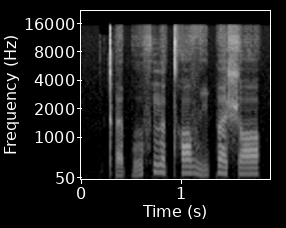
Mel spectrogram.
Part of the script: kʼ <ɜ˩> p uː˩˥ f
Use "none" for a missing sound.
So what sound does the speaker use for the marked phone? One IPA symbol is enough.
ɜ˩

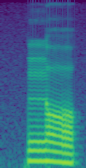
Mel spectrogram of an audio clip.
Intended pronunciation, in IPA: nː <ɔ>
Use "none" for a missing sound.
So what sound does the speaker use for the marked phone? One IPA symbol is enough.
ɔ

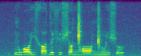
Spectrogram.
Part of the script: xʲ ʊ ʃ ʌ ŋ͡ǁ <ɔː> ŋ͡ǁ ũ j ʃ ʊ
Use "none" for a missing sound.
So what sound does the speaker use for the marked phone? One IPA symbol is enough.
ɔː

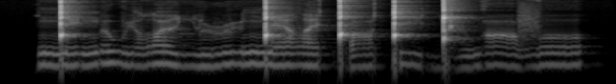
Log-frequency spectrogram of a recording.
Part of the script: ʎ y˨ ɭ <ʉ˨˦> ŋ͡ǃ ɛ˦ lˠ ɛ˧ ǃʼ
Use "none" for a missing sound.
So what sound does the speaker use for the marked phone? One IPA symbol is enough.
ʉ˦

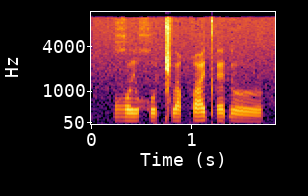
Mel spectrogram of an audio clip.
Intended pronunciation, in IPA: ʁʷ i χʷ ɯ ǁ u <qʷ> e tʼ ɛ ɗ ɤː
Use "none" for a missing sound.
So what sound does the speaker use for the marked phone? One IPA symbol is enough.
qʷ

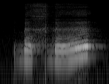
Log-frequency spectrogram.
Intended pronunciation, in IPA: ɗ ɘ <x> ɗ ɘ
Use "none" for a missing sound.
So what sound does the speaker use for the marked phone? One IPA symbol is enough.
x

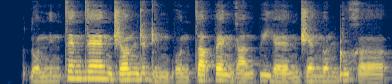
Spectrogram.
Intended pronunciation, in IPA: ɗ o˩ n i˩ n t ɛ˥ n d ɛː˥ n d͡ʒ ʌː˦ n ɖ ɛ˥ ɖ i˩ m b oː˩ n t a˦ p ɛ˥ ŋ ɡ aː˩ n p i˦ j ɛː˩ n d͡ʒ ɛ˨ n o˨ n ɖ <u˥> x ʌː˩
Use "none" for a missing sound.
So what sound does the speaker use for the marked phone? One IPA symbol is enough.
u˦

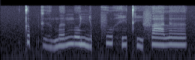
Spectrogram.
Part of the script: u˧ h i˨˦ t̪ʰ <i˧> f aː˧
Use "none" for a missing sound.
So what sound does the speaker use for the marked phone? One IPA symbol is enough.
i˧˩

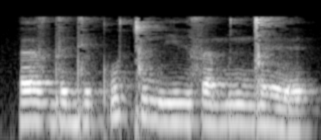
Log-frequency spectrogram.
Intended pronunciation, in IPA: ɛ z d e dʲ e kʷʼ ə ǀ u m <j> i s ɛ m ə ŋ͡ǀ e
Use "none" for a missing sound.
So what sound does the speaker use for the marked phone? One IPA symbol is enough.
j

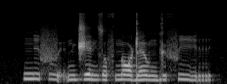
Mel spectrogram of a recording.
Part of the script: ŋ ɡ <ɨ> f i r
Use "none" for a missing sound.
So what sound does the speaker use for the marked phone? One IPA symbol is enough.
y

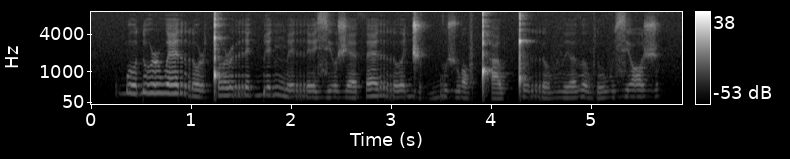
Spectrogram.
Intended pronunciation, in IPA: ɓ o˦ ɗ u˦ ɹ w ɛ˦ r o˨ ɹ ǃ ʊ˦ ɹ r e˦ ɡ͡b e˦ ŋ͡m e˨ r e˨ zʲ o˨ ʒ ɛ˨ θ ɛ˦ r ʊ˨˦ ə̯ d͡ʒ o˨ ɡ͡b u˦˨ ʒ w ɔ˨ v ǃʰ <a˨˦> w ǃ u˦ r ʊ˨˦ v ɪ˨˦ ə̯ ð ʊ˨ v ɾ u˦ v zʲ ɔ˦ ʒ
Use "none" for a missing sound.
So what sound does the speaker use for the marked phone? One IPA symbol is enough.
a˨˦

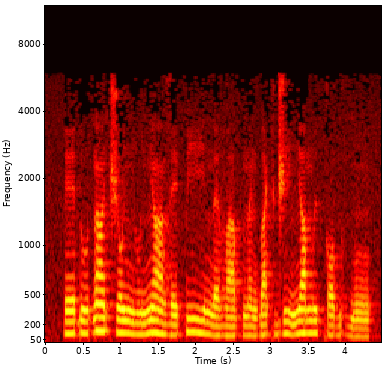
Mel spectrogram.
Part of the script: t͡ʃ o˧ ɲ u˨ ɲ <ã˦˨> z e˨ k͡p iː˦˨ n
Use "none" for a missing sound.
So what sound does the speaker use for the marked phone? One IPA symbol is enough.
ã˦˨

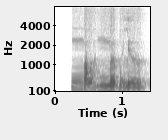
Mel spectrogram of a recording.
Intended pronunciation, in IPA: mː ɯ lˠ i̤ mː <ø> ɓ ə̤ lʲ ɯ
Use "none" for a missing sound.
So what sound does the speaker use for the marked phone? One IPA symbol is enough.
ɵ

